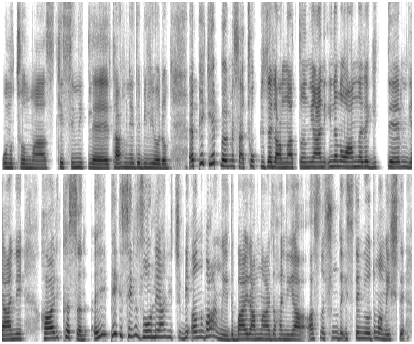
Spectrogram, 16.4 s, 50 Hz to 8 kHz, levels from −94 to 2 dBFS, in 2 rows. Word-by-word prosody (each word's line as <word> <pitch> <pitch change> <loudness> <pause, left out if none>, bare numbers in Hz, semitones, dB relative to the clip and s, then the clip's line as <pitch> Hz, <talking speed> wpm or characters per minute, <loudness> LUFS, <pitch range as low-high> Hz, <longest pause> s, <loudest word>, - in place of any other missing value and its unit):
Unutulmaz, 180 -4 -2
kesinlikle, 200 -4 +1
tahmin 205 0 +1
edebiliyorum. 195 -3 +1 0.4
Eee, 265 +1 +4
peki 390 -2 +1
hep 415 0 -2
böyle 260 -2 +6
mesela, 245 -6 -3
çok 255 +1 -4
güzel 225 -2 +4
anlattın. 205 +1 0
Yani, 220 0 +2
inan 245 +3 0
o 235 - +3
anlara 230 +1 +4
gittim. 225 +1 0
Yani, 220 +2 +1 0.3
harikasın. 255 -3 +2 0.2
Eee, 415 +12 +1
peki, 440 -2 +1
seni 365 +1 -5
zorlayan 305 +1 0
hiç 290 0 -10
bir 265 +1 -5
anı 290 0 -5
var 325 -1 0
mıydı, 210 -5 -4
bayramlarda? 220 -1 +1
Hani, 210 -1 -4
ya 205 -2 +1
aslında 235 +3 -5
şunu 250 +2 -8
da - - 0
istemiyordum 245 +2 -3
ama 225 -3 -1
işte 215 - -4
225 Hz, 135 wpm, -23 LUFS, 205-260 Hz, 0.4 s, böyle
